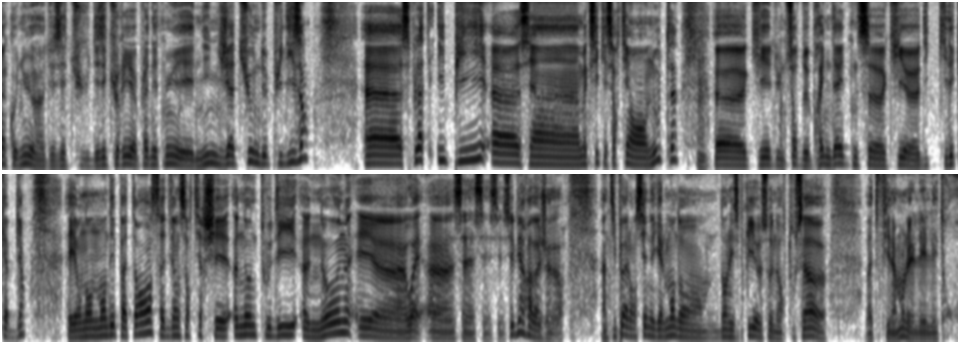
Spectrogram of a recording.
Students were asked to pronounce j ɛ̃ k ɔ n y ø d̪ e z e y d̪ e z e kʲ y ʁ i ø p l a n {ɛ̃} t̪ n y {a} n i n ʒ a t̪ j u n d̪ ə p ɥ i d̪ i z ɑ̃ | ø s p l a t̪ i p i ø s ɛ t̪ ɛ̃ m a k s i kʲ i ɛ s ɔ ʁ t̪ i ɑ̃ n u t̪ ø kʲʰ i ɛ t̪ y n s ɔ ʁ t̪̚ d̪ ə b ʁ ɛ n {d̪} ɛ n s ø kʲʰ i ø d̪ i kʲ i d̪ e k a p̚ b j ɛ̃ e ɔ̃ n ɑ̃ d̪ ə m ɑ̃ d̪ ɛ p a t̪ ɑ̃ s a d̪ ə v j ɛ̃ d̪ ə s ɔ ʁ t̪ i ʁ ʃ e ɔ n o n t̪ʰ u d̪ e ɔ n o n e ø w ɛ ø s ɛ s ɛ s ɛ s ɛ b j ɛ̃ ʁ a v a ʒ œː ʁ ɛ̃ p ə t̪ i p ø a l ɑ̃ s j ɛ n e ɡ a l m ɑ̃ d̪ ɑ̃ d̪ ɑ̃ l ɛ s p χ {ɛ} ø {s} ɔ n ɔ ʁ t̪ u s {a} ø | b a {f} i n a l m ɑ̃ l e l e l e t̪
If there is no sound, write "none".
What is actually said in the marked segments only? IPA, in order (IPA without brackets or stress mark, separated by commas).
ɛ, e, d̪, i, s, a, f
